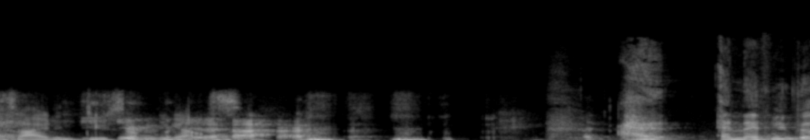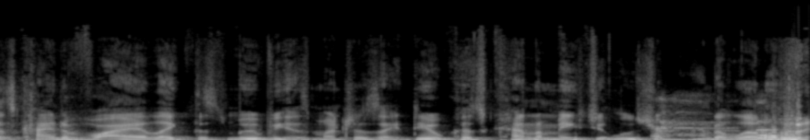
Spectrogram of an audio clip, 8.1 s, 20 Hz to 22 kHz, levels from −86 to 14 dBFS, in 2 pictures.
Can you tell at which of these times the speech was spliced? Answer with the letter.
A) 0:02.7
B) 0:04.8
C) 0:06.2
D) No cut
A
